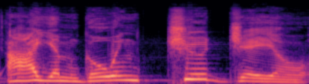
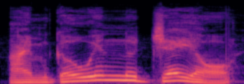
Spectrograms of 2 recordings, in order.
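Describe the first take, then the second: First: Every word is said in full, with a clear T. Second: The words are contracted and 'to' sounds like 'no'. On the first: The speaker calls it wrong. "Eles não falam" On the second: The speaker calls it right. "É desse modo que ele pronuncia"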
